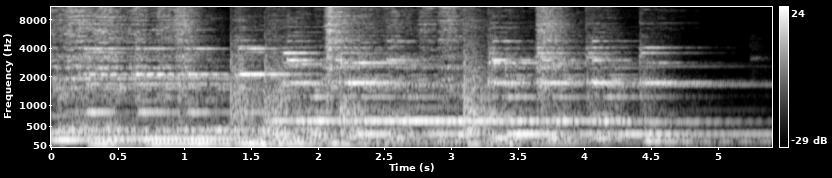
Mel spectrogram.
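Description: Javanese gamelan playing, its metal keys and gongs ringing with sustained tones over a few sharp struck strokes. The music dies away near the end.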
